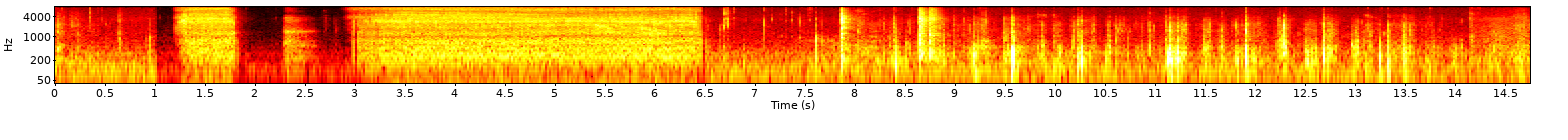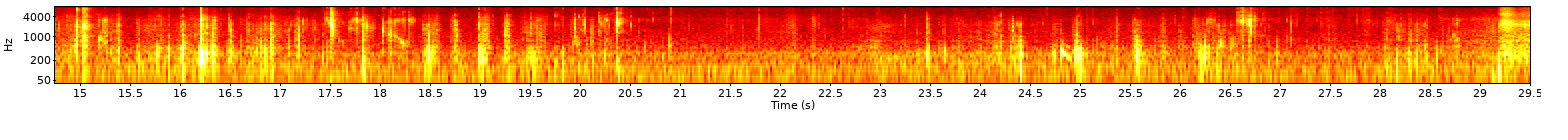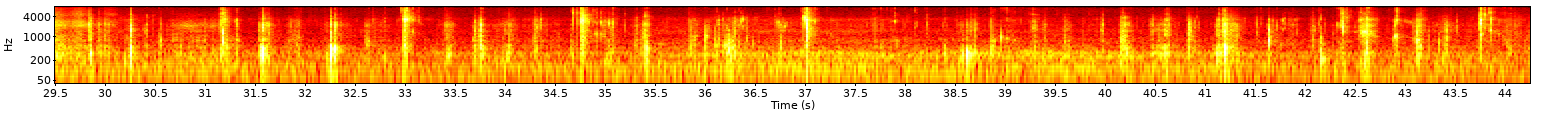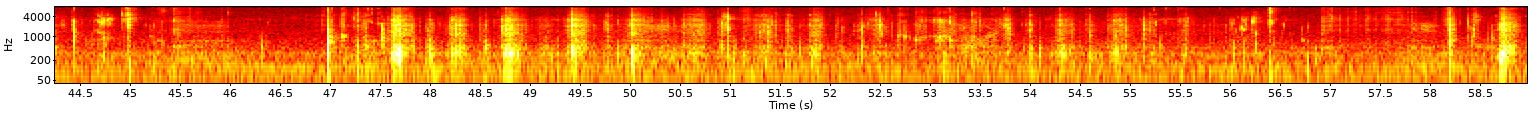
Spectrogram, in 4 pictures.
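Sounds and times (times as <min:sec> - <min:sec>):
crunchy food crunching: 0:02.9 - 0:28.9, 0:29.8 - 0:58.9
soft chewing: 0:06.5 - 0:58.9.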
